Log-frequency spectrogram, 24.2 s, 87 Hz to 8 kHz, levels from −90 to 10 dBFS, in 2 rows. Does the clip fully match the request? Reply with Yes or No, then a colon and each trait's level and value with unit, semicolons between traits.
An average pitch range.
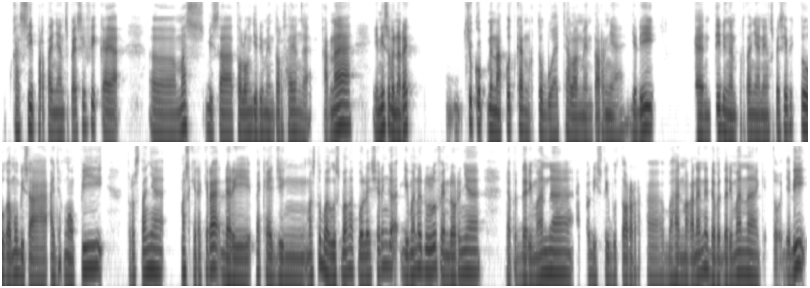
Yes: average, 3.3 semitones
